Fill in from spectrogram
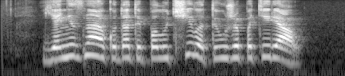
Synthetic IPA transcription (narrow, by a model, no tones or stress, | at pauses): janʲɪznajʊkʊd̪at̪ɨpəlˠʊt͡ɕilˠət̪ɨʊʐɛpətʲɪɾʲalˠ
